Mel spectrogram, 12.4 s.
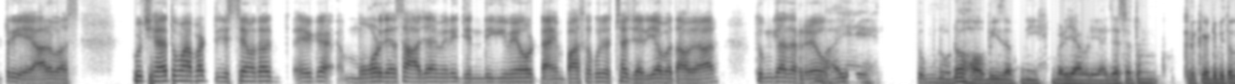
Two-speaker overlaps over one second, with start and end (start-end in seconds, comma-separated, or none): none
